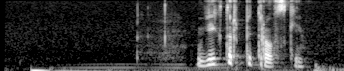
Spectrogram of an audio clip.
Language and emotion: Russian, neutral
